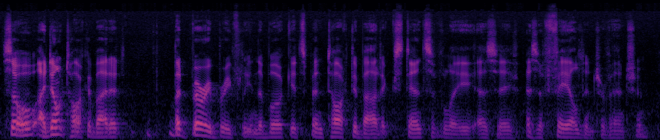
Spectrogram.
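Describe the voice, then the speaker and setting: A middle-aged man speaks as an author fielding audience questions. His voice carries a gravelly edge. He talks in a measured, reflective way and restarts his sentences often. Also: a little mellow, a little hiss or hum. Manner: measured, thoughtful, with frequent restarts and low murmured "mm-hmm" while listening. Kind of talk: lecture Q&A answers.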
